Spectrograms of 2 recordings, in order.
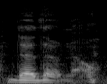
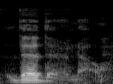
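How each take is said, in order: First: Much softer, almost breathed; calm them down with a hush; hushed, soothing repeat of They're there now. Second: Said in the usual way. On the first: Acted. Strahd soothing, repeated softly.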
